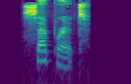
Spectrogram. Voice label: "separate", english spelling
